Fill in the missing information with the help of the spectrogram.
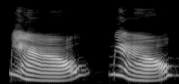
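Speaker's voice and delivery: loud meowing meow; cat meow. Acted. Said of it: "What sound does a cat say?".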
